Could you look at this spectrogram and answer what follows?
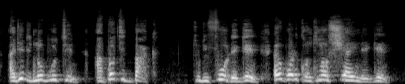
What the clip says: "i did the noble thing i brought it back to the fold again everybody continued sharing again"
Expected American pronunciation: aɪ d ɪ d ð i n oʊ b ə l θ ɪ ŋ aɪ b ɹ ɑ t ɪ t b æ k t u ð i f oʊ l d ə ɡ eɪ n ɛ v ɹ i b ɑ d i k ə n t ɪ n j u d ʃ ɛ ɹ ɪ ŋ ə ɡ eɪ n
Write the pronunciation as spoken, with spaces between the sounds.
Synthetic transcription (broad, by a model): aɪ d ɪ d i n oʊ b ə l t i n aɪ b ɹ ɑ t ɪ t b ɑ k t u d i f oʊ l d ə ɡ eɪ n ɛ v ɹ i b ɑ d i k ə n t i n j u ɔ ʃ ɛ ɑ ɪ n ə ɡ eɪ n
